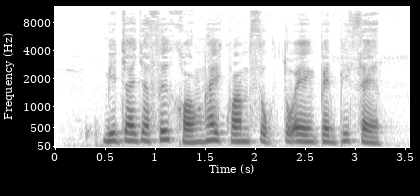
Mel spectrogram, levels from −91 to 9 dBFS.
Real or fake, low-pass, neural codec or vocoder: real; 10.8 kHz; none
